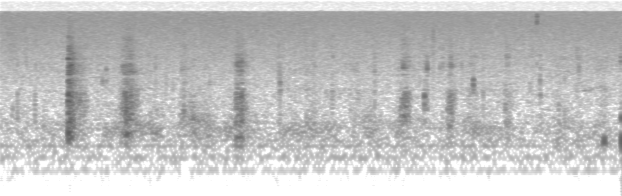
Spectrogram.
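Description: Faint, irregular crunches of someone biting into and chewing a strawberry Pocky Midi, a short, thick cream-coated biscuit stick.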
